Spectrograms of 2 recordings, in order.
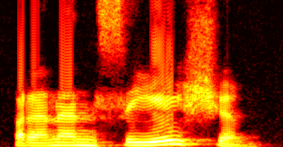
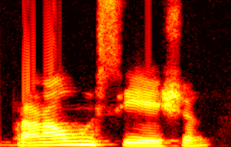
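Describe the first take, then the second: First: The second syllable sounds like 'nun'. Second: The second syllable sounds like 'noun'. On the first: The speaker calls it right. "It is pronunciation" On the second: The speaker calls it wrong. "Sometimes people say pronunciation, pronunciation. It is not pronoun"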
